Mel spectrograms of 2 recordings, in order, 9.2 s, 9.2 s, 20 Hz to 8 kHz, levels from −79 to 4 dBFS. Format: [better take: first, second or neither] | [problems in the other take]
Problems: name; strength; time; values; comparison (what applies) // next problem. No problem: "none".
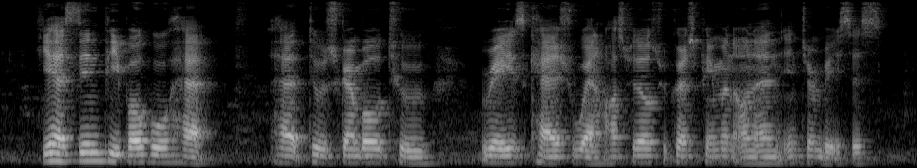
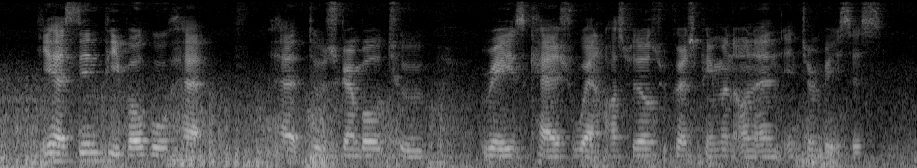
first | background sound (Thunder / Rain); 4 dB below the speech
